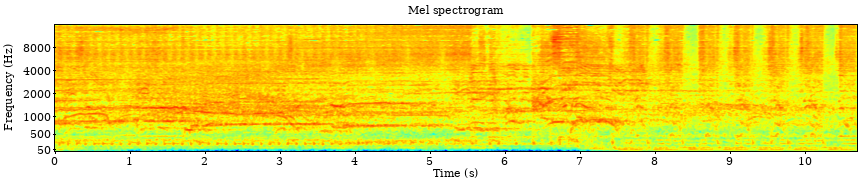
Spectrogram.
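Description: A concert audience screaming and cheering over music from the venue's sound system. A heavy bass beat comes in about seven seconds in as the next song starts.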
